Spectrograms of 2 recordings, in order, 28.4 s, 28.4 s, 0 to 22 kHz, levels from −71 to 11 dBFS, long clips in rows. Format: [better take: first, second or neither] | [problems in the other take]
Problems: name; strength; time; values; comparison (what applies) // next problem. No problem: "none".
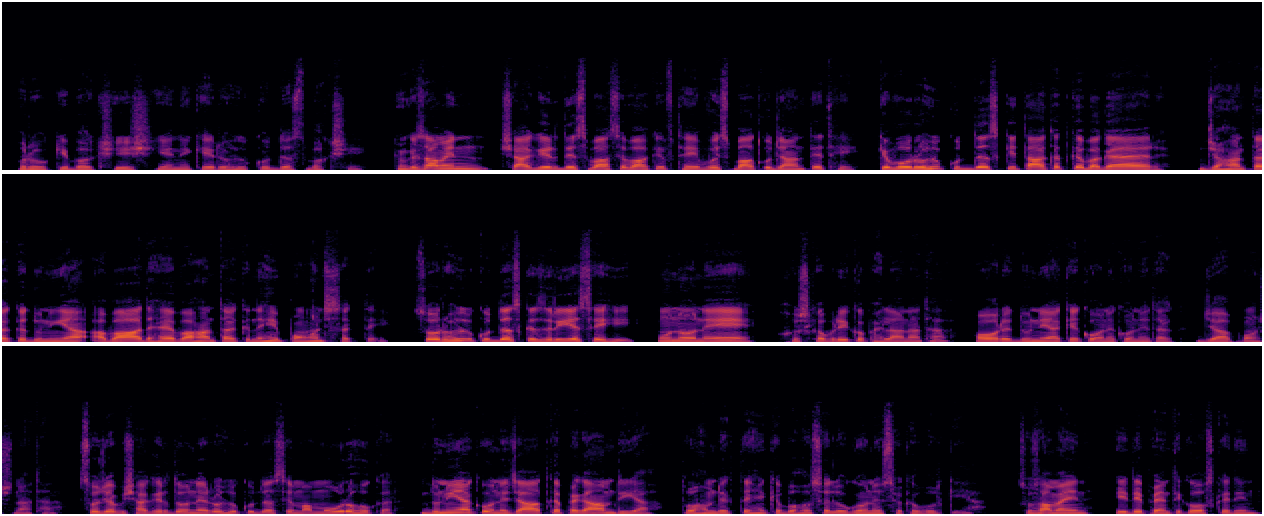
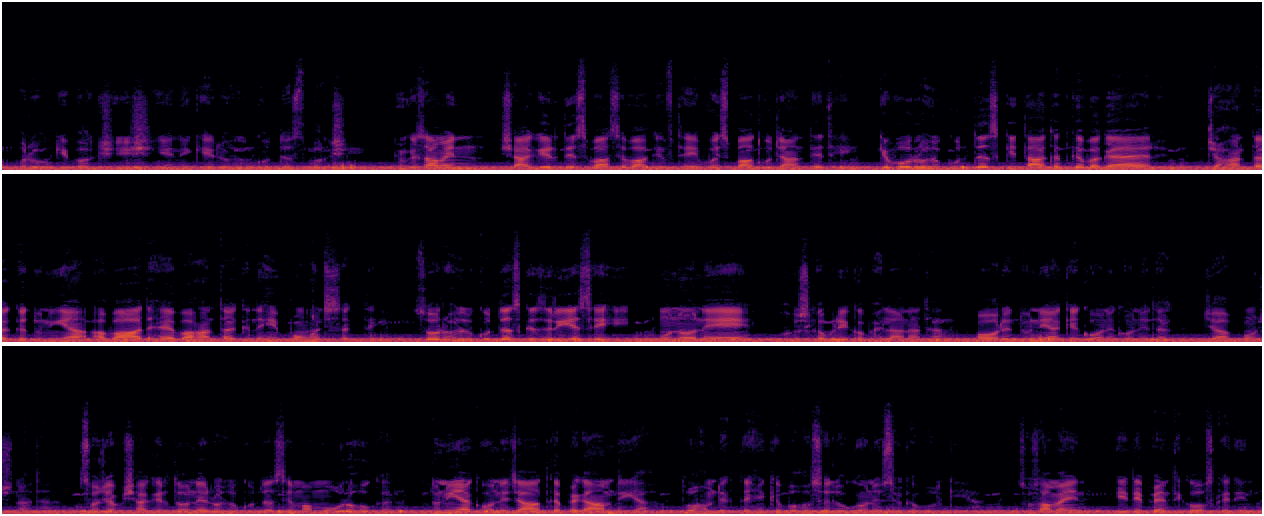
first | low rumble; loud; throughout; 4 dB below the speech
